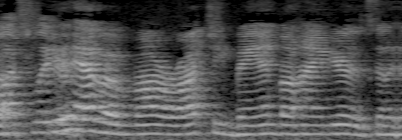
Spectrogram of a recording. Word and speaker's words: mariachi: Marachi. I don't know what it is. Marachi. I was trying to say it right, but you know, sometimes it just doesn't. It just doesn't work. Mariachi. Mariachi. I knew there was something missing there.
